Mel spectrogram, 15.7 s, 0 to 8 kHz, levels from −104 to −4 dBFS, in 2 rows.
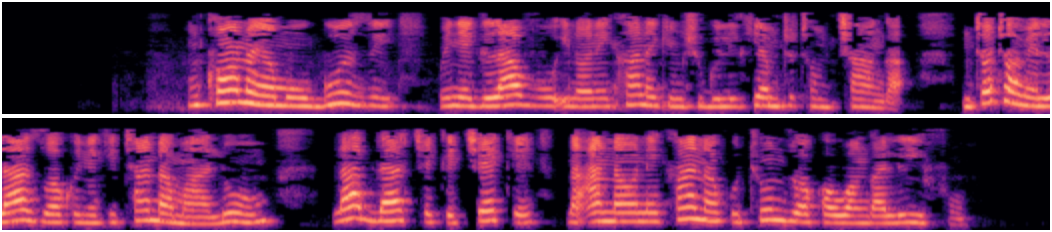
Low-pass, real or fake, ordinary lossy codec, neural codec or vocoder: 7.2 kHz; real; MP3, 24 kbps; none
